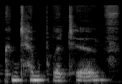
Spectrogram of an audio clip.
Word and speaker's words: contemplative: So I think this is much more contemplative. That's how you say it, right? Contemplative. – Yeah.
